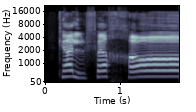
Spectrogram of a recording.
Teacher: Bakın arkadaşlar ra cezimlidir. Kendinden önceki harf esreli olduğu için ra'yı ince okuruz.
